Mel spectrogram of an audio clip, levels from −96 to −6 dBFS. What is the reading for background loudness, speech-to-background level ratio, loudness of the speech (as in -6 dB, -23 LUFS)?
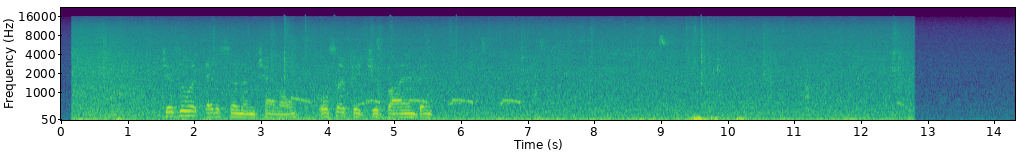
-26.0 LUFS, 4.0 dB, -22.0 LUFS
